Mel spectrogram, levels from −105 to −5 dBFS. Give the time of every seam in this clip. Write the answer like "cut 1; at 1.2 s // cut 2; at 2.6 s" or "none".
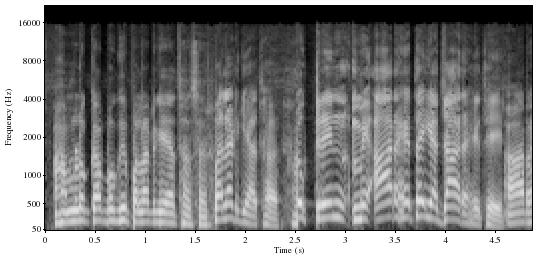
cut 1; at 2.5 s

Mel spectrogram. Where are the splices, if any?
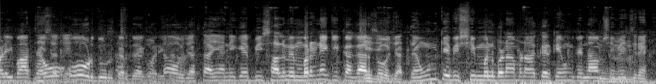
cut 1; at 1.5 s

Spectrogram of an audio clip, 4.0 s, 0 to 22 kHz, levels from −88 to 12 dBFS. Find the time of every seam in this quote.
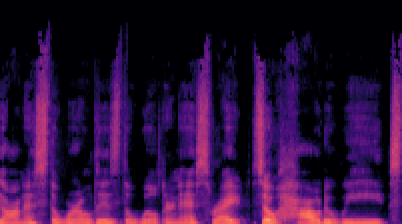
none

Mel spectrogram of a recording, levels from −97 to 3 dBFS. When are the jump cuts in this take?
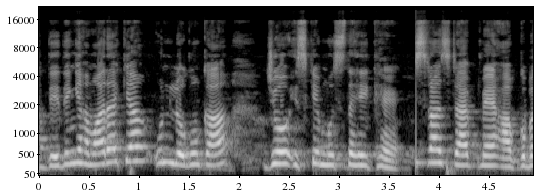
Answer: cut 1; at 3.8 s

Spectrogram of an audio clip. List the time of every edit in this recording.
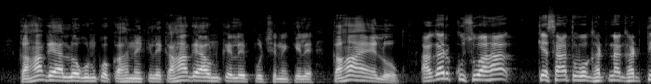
cut 1; at 4.1 s // cut 2; at 5.2 s

